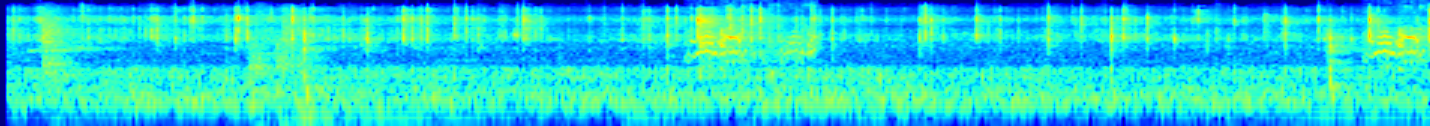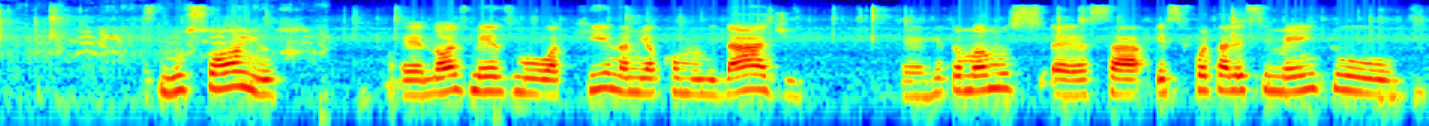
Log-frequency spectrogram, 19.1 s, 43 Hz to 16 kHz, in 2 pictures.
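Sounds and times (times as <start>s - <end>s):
scattered clicks and crackles: 0.0s - 12.3s, 13.7s - 15.6s
bird chirping: 4.6s - 5.5s, 9.1s - 11.7s.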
